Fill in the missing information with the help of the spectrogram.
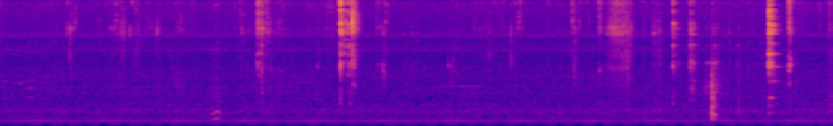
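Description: Spoon and fork clinking and scraping against a plate during eating: a few short, sharp clinks, the loudest about nine seconds in, over a steady low hum.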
